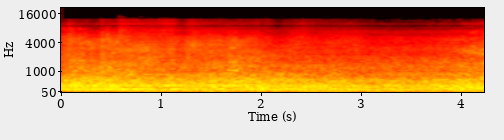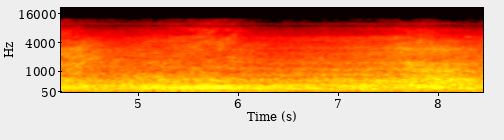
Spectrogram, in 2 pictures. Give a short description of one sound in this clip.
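A truck engine rumbles as it passes close by.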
